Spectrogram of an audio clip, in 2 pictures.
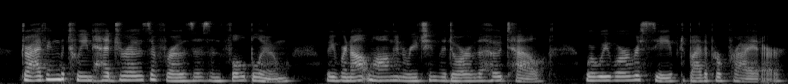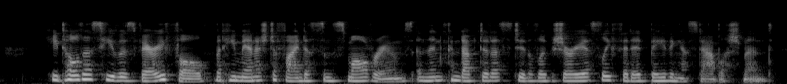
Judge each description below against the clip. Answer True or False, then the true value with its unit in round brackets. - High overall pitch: False (170 Hz)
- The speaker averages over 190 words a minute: True (200 wpm)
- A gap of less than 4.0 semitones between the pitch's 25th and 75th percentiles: True (2.7 semitones)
